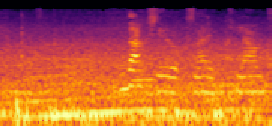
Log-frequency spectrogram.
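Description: Steady low hum of road traffic, with brief faint, high-pitched child's voice sounds.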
